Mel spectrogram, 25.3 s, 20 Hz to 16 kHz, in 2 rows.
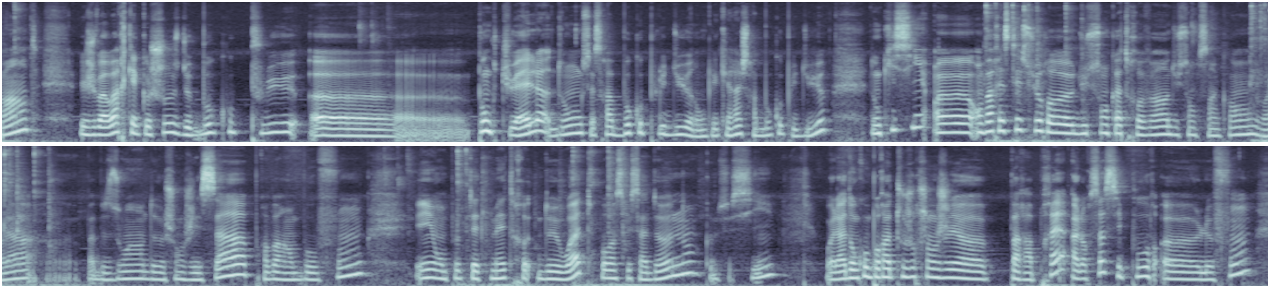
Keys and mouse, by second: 3.6-10.6 drag, 11.9-13.0 drag, 16.4-18.7 drag.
